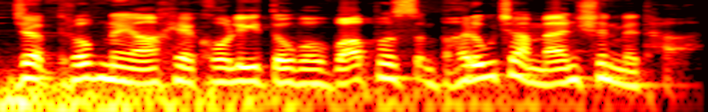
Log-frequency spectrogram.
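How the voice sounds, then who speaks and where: A man's voice: fairly high pitch, normal speed, fairly bright tone, faint music behind. A man narrating a scripted horror story as its storyteller.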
